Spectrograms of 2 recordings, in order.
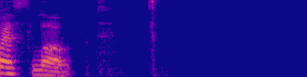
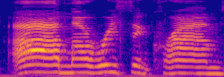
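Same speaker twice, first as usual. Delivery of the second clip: loud groan; 4 semitones higher, 13 dB louder, slower than usual. Pretend. Realizing he is wanted.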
